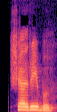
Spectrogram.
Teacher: شین زبر شا، را زیر ری، شری، با زبر با، شریبا وقف، شرب۔ وقف کی صورت میں با پر قلقلہ ہوگا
